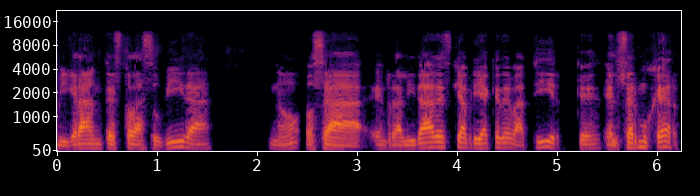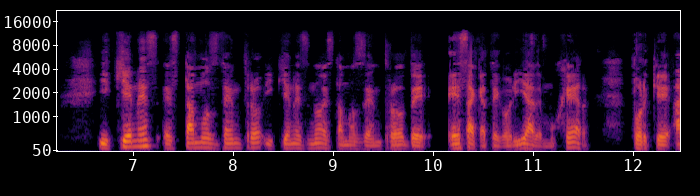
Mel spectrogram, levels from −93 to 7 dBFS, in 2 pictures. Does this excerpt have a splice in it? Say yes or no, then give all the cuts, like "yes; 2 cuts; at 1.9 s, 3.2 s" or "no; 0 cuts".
yes; 2 cuts; at 2.4 s, 5.5 s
